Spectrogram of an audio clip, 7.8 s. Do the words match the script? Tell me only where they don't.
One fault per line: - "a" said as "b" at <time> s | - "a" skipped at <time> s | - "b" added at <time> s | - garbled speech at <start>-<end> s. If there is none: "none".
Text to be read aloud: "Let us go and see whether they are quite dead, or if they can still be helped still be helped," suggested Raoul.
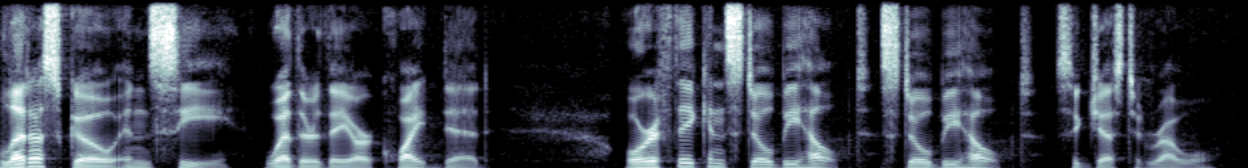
none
